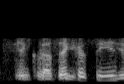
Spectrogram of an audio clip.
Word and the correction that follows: idiosyncrasy: or whatever. – How do you say that? – Synchrosyncrasies. – That's a new word. Webster. We're calling Webster's idiosyncrasy. – Idiosyncrasy.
